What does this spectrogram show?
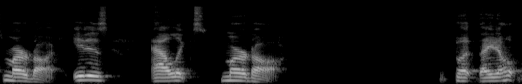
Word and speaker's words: Murdaugh: an education why do they call him Alex Murdock it is not spelled Murdoch it is not pronounced Murdoch it is Alex murdaugh but they don't pronounce it that way most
